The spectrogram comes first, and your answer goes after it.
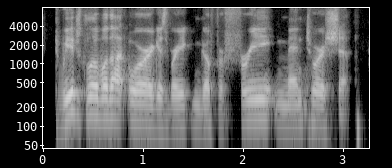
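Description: A man at medium pitch with ordinary pitch variation and a moderate pace, an ordinary speaking voice against a quiet background. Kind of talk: casual interview.

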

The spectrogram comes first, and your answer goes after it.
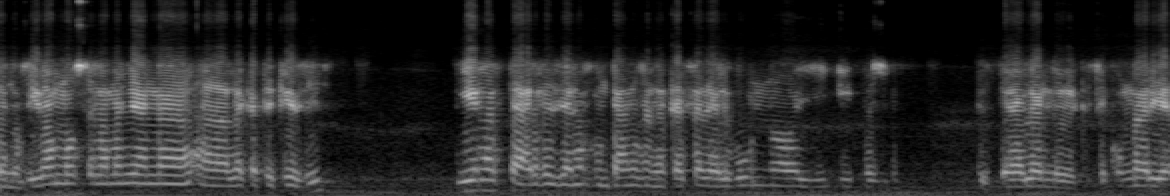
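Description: A man with an unremarkable speaking voice talks at a moderate pace and medium pitch, his intonation fairly even while his loudness swings widely. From northern Mexico, Coahuila. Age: 30s. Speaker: religious brother. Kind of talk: casual interview. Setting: remote call from home.

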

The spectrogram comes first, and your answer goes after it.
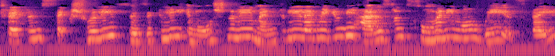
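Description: A woman with a high pitch talks at a fairly quick pace in a raised, projected voice with lively intonation. Noticeable background noise sits behind her. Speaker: content creator. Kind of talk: casual interview.

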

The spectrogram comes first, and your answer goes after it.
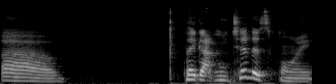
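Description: An animated tone carries a Texan accent. The recording is very clean with a silent background. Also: woman. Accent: Texan American English. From Texas. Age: 40s. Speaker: real estate agent. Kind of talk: solo podcast monologue.

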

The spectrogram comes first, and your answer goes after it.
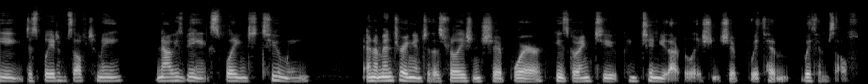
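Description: With a normal speaking voice, a woman with an American accent talks at a fairly quick pace, her fairly low pitch held in fairly even intonation. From New Jersey. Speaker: wedding photographer. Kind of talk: testimony.

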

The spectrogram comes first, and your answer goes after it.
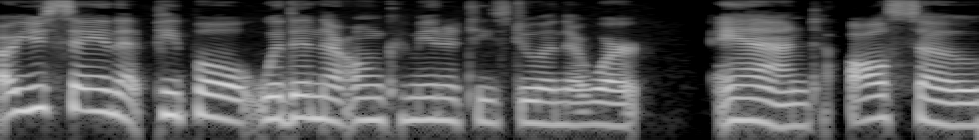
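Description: Recorded very cleanly with a silent background and a dry, close sound with no echo, a woman with an American accent and a fairly low pitch uses an unremarkable speaking voice at a moderate pace. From US South, Georgia. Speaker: podcast host. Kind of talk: casual conversation.

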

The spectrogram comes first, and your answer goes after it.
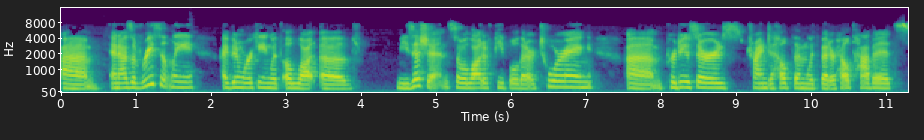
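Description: A woman with an American accent and a plain, everyday voice, medium in pitch, with fairly even intonation at a fairly slow pace. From California. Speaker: personal trainer and health coach. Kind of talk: casual interview.

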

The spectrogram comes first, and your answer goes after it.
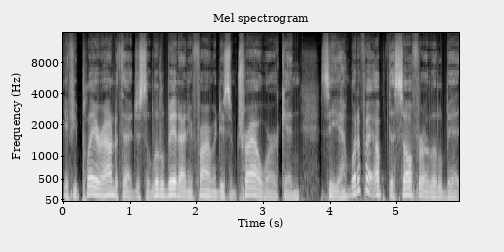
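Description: A man speaks with lively intonation in a plain, everyday voice. The recording is very clean, with a silent background. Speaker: agronomy radio host and farmer. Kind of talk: radio talk show. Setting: studio.

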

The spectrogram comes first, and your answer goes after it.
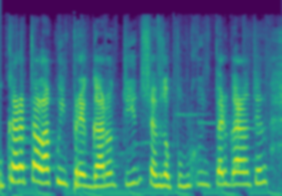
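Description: The recording has a dry, close sound with no echo, and noticeable background noise. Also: man. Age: 40s. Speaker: podcast host. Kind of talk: casual chat.

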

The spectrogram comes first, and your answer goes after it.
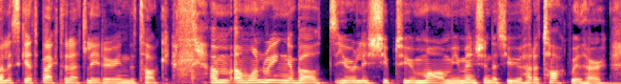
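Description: Amid noticeable background noise, a woman with a Swedish accent speaks very fast in a fairly low, monotone, flat voice. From northern Sweden. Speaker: podcast host. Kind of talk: interview.

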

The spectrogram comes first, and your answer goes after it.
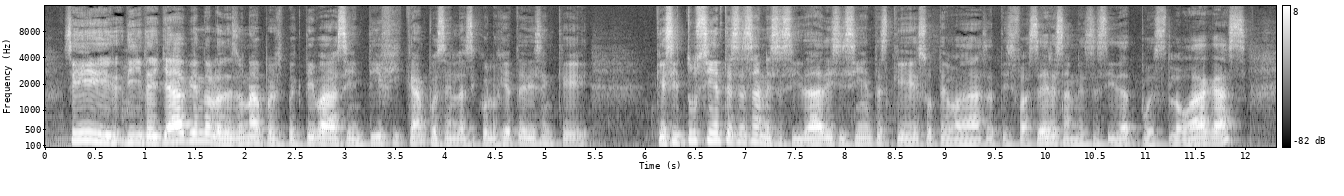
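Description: A man with a Mexican accent speaks at a fairly high pitch and a moderate pace. His intonation is lively. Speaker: podcast co-host. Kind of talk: casual chat.

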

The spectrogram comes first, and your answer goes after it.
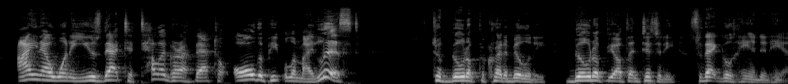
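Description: On a very clean recording with a silent background, a man talks at a very fast pace with a high pitch, lively intonation, and big swings in loudness. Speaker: business speaker and author. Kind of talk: podcast interview. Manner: fast talker; stumbles over words.

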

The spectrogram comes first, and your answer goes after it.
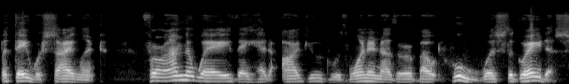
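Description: Lively intonation marks an ordinary speaking voice, heard with a dry, close sound with no echo in a very clean recording with a silent background. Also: man. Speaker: scripture reader. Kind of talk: reading scripture aloud.

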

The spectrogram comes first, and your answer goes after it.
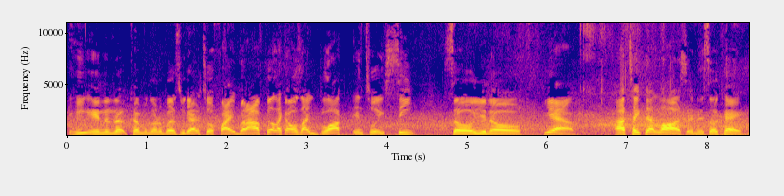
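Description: At a fairly quick pace, a man speaks with a fairly high pitch and ordinary pitch variation over noticeable background noise. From US South, small-town Georgia. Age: young. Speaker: podcast host. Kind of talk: personal monologue while walking. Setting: outdoors, walking near an airport.

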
